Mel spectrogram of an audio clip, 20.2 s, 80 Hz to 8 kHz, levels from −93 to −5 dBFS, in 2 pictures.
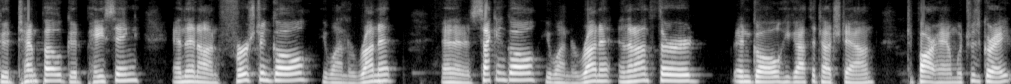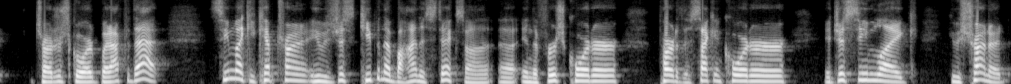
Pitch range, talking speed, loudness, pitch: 165-215 Hz, 230 wpm, -16 LUFS, 190 Hz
